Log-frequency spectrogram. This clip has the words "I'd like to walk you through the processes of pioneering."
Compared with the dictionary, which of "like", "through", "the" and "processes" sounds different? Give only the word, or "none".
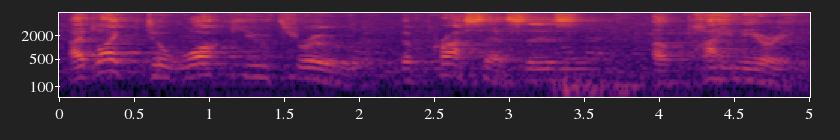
none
